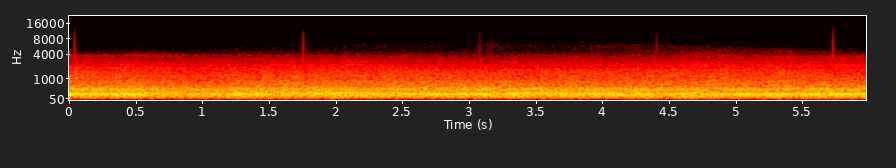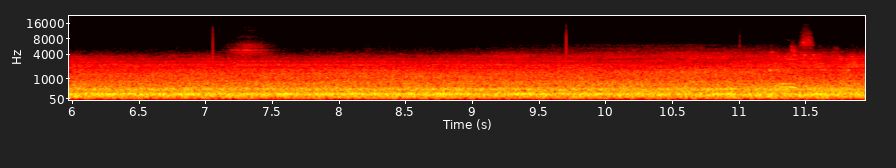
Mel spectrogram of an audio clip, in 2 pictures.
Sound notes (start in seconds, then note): none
